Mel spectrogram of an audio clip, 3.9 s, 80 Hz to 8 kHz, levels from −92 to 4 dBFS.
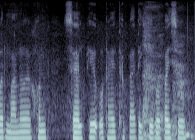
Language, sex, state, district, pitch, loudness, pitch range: Assamese, male, Assam, Sonitpur, 130 Hz, -19 LUFS, 125-135 Hz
